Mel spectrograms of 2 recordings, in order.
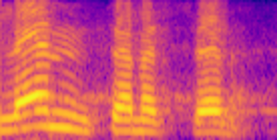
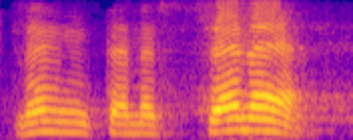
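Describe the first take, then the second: First: The n is pronounced fully with the tongue. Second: The n is hidden and nasalized, all light. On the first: The speaker calls it wrong. "اوعى تضرب لسانك في حلق بقك وتظهر لي النون" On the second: The speaker calls it right. "يبقى اغن واخفي ... كل الكلمة مرققة"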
